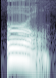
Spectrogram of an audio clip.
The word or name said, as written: earl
